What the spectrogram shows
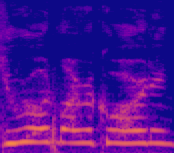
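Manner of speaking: put-on, very high-pitched furious yell. Retelling yelling at their sister who barged into a recording, a retold furious yell. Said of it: "I was furious".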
